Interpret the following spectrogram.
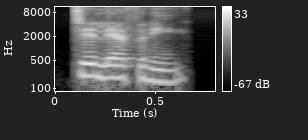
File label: "telephony", Indian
